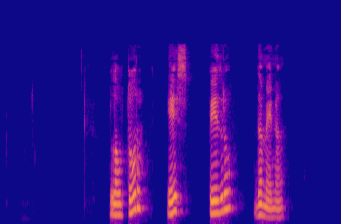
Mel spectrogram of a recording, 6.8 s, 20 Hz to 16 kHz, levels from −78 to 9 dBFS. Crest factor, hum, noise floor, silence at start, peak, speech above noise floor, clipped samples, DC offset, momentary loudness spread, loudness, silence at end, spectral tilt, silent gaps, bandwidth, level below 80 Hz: 20 dB; none; -77 dBFS; 2.2 s; -2 dBFS; 61 dB; under 0.1%; under 0.1%; 11 LU; -17 LUFS; 1.15 s; -5 dB/octave; none; 8 kHz; -64 dBFS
